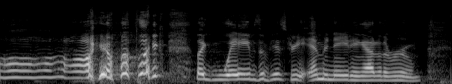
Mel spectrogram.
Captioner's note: laughter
